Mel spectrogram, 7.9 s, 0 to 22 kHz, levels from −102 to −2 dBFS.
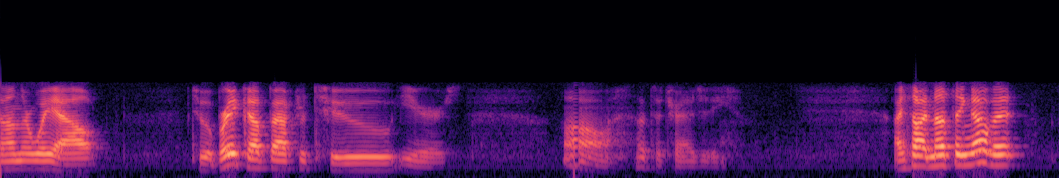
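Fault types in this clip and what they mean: Packet loss with pitch repetition: 40 ms dropout at 4.30 s, bridged by looping the last pitch cycle, so the speech briefly hangs with a buzz.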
